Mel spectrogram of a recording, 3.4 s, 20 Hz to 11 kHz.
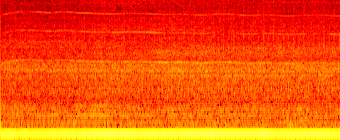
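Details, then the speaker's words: Scirocco with rebuilt MK6 Golf engine, first start on 4–5-year-old petrol: deep, steady hum with even pulse and no ticking or knocking; a smooth, healthy cold idle. "This cold starts like that."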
